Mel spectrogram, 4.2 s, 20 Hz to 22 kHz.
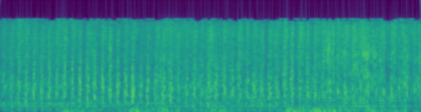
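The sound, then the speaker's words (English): A helicopter's rotor chops rapidly and steadily at Vertiport Chicago, a heliport 2 miles west of the Loop, loud, with a heavy engine roar underneath and no voices throughout. “Helicopters never took off in Chicago because of the fixed-wing option in Mixfield.”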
